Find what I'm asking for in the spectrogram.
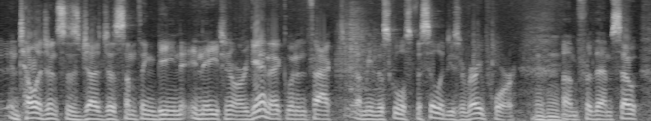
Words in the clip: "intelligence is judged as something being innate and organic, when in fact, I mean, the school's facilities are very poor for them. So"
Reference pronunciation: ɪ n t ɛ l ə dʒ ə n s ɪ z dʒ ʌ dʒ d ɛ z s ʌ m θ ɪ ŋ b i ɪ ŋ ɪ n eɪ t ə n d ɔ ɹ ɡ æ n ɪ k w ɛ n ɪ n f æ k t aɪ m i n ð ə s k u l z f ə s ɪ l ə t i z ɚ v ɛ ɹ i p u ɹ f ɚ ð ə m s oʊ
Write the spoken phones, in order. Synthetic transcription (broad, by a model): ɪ n t ɛ l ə dʒ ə n s ɪ z dʒ ʌ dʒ ɪ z s ʌ m θ ɪ ŋ b i ɪ ŋ ɪ n eɪ t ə n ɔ ɹ ɡ æ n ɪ k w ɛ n ɪ n f æ k t aɪ m i n ð ə s k u l z f ə s ɪ l ə t i z ɚ v ɛ ɹ i p u ɹ f ɚ ð ə m s oʊ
